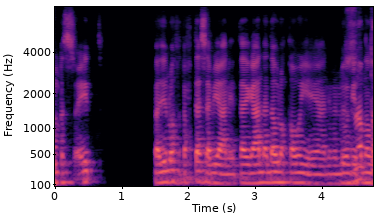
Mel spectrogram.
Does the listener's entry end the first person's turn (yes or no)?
yes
